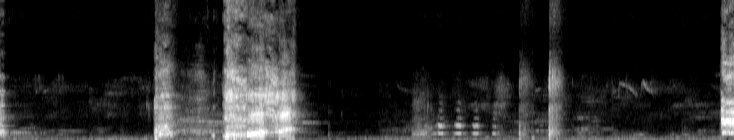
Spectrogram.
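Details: Harsh, rasping cough-like bursts mixed with soft clucks from a pet chicken; chicken cough, consistent with respiratory illness in poultry.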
